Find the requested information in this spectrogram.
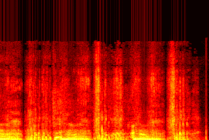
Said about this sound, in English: I'm not making pig noises. I'm grunting.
